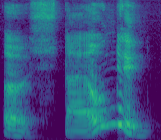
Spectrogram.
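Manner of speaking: loud, slow monster wonder; astonished Gruffalo. Acted. Gruffalo impressed by the mouse, astonished monster voice. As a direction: stretch it out in amazement. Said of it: "said the Gruffalo".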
